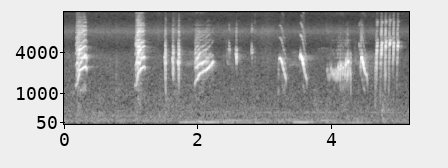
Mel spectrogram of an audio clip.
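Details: Long-tailed shrike singing 'toet toet' variations as a lure for other shrikes: scattered sharp, high rasping notes, falling slurs and a brief trill, with pauses between phrases.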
